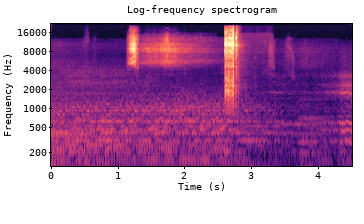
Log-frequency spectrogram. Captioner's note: film clicking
